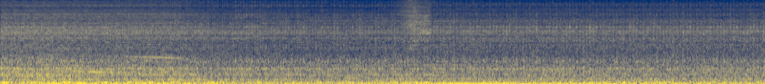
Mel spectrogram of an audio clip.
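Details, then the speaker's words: Diesel truck idling during complete air system check: steady idle, then a sharp hiss of air as the air dryer purges when the governor cuts out. Normal air dryer purge at governor cutout. "Alright, and wait, you'll hear the dryer spit, and that's when you know the governor kicked out. Alright, there it was. So that is your governor cutout."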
